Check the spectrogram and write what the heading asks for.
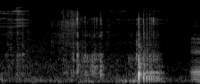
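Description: Handling of a homemade RC trailer's hinged plywood ramp: light knocks and one sharp clack about a second and a half in.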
